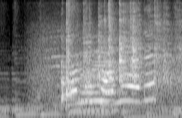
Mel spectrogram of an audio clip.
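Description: Background music, joined about a second in by loud, high-pitched voices talking over it.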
